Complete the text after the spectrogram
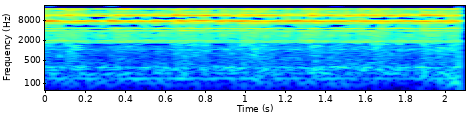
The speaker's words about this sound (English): And, oh, what's this? Ooh, sleigh bells. I like sleigh bells,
